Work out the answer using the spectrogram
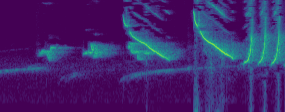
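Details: Northern cardinal (red cardinal) song meant for teaching caged birds to sing: soft short whistles, then two long loud slurred whistles sweeping downward from high to lower pitch, ending in a quick run of three rising chips.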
